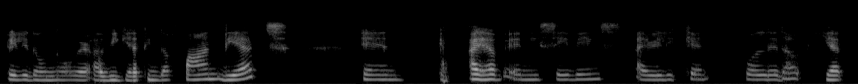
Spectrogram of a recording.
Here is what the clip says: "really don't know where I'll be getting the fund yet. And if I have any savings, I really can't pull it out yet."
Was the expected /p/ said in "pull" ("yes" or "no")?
no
